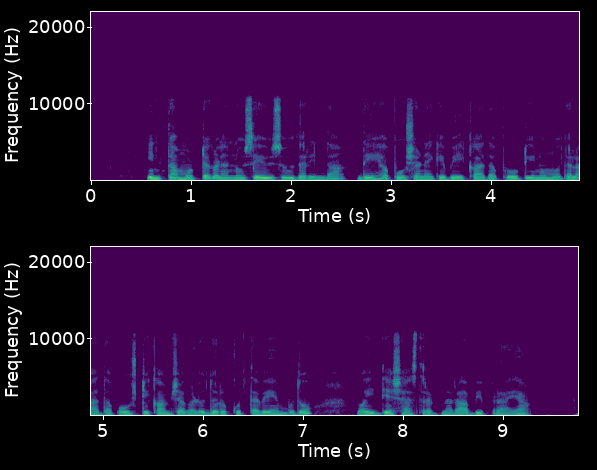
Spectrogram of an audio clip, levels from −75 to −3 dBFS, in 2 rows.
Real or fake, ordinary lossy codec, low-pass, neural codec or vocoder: real; none; 10.8 kHz; none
